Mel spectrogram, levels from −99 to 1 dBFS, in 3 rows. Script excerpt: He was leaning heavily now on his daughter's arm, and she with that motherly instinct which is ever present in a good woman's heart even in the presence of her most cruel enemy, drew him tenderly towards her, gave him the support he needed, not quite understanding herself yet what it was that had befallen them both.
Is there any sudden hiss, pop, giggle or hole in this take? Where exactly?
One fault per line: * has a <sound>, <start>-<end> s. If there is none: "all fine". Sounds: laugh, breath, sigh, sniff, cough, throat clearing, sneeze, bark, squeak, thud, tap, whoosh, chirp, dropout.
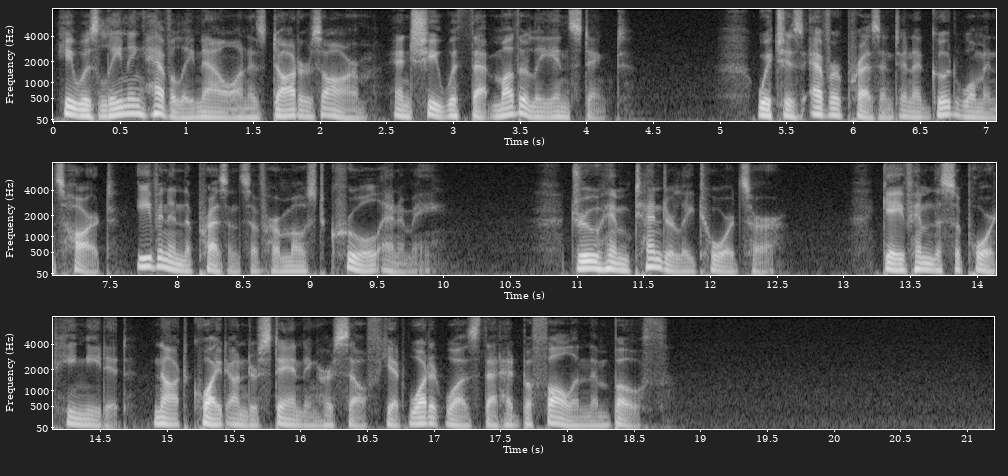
all fine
